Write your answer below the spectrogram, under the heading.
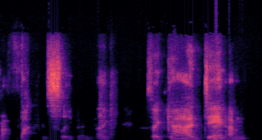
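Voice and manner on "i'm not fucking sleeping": mock angry tone, much quieter. Describing a woman who snaps when woken, the speaker imitates her; imitating an angry sleeper. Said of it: "she's like a very angry sleeper".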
